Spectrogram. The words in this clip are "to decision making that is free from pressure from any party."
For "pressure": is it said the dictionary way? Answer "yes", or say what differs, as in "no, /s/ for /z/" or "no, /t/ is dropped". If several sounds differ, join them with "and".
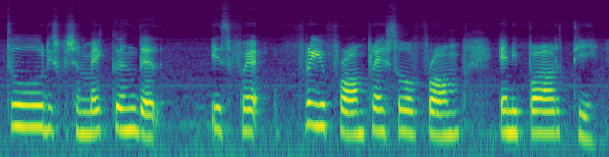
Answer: no, /s/ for /ʃ/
